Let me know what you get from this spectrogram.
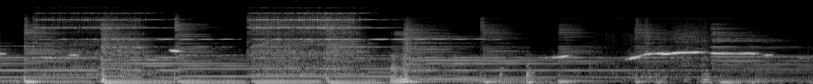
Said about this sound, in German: Es ist Sonntag, der 12. Juli, kurz vor 11 Uhr vormittags, als es an Cliftons Tür klingelt.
